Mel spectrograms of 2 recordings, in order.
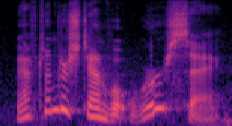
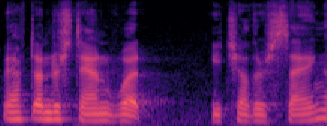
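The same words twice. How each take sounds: First: "we're" pitched up high, then falling; stress on WE'RE. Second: Said in the usual way. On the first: Real, not acted. Speaker turning from each other's words to our own, stress on "we're". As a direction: lean hard on "we're" to contrast it.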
